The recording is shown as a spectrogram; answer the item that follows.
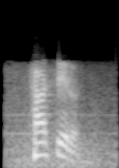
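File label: "hasil", Indonesian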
